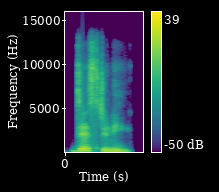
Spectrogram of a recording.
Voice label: "destiny", Indian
